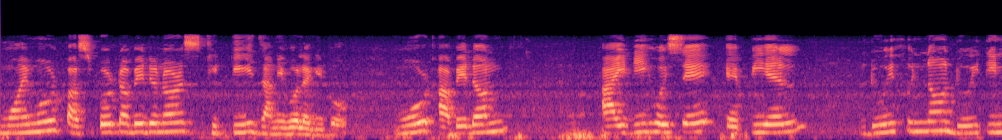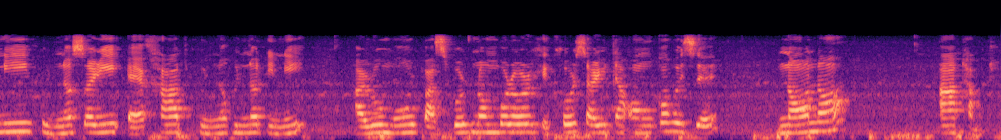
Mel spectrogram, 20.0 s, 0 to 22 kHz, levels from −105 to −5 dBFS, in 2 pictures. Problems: constant background noise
